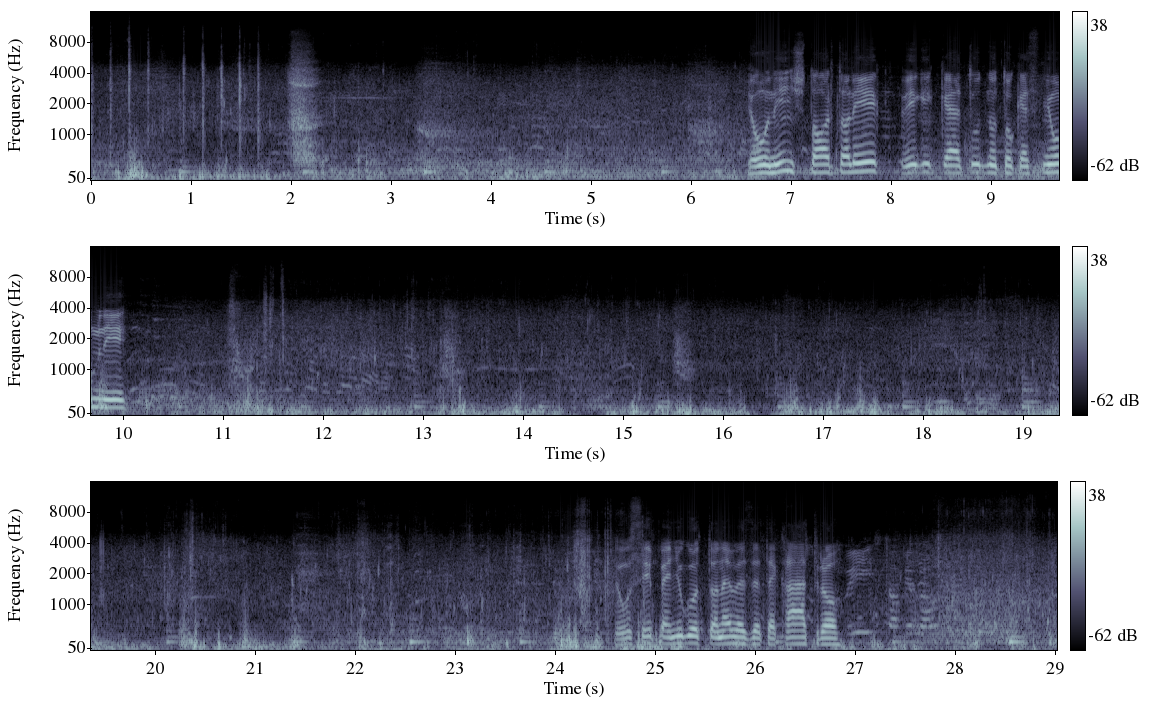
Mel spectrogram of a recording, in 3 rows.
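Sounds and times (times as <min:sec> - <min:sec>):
paddles knocking on hull: 0:00.0 - 0:29.0
small water sounds: 0:00.0 - 0:29.0
wind rumbling on microphone: 0:00.0 - 0:29.0
faint voices: 0:01.6 - 0:07.2.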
